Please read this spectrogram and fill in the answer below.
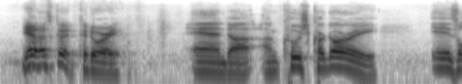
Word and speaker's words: Khardori: Khardori? Is that pronounced correctly? Yeah, that's good. Khardori.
